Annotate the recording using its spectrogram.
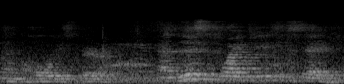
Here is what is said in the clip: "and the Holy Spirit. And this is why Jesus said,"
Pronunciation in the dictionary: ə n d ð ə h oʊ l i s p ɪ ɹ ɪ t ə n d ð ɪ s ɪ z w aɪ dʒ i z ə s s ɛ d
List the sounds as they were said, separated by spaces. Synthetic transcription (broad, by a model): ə n ð ə h oʊ l i s p ɪ ɹ ɪ t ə n ð ɪ s ɪ z w aɪ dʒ i z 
